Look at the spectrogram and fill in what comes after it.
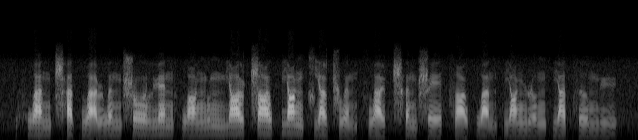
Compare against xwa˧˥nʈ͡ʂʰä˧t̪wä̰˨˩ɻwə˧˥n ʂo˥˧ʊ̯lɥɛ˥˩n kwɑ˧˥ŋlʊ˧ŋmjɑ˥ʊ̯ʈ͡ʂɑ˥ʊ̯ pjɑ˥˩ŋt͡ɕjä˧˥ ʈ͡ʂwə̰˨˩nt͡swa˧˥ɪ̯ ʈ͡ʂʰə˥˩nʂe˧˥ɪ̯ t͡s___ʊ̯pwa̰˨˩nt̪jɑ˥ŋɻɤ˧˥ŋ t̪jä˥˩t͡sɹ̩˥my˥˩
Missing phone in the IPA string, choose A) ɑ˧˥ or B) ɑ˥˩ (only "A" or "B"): A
